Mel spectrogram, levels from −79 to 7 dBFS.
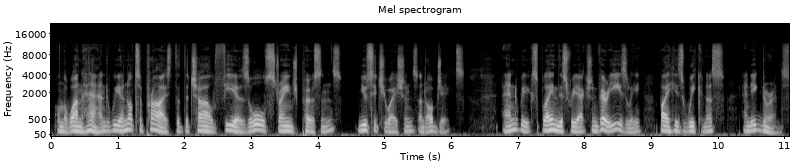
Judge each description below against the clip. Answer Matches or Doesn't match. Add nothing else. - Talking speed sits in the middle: Matches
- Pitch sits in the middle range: Doesn't match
